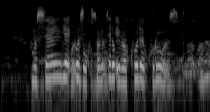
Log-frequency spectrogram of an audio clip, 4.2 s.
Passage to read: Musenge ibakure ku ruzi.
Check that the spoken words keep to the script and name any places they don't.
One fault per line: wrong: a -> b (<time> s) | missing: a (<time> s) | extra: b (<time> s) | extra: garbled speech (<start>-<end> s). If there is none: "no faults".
extra: garbled speech (1.4-2.3 s)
